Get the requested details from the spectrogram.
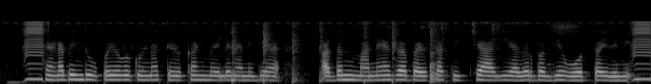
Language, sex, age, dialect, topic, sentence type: Kannada, female, 25-30, Central, agriculture, statement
